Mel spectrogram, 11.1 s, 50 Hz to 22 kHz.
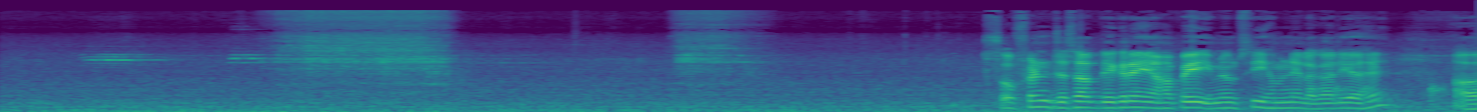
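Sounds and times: low hum of equipment: 0.0s - 11.0s
short bursts of hiss: 2.0s - 3.5s, 5.0s - 5.8s.

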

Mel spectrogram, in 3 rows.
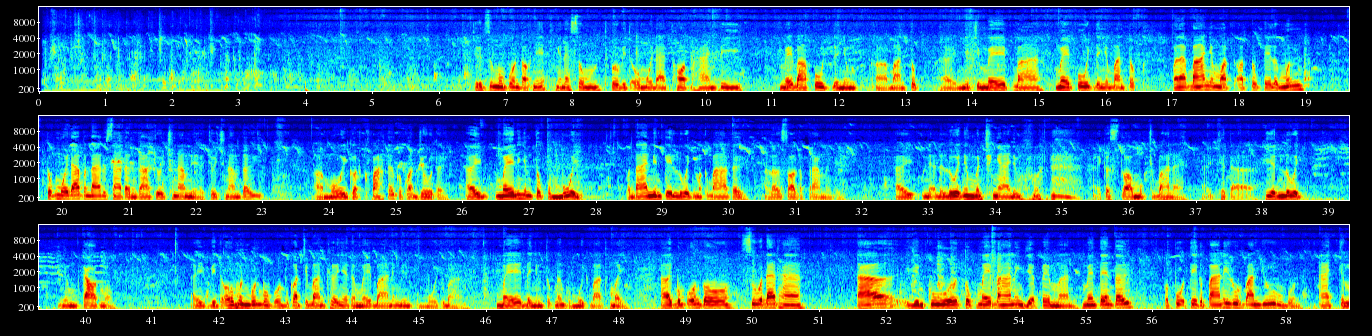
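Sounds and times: chickens and ducks clucking: 0.0s - 58.9s
man's voice: 6.5s - 19.1s, 19.8s - 23.2s, 39.6s - 40.6s, 41.5s - 50.9s, 51.6s - 58.9s.

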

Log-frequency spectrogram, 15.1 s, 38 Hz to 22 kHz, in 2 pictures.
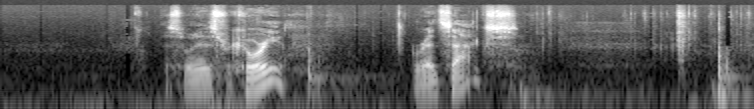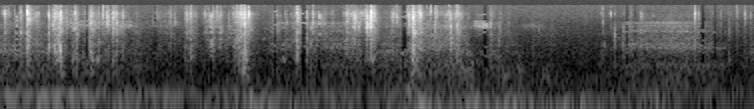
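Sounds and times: plastic sleeve crinkling: 5.2s - 15.0s.

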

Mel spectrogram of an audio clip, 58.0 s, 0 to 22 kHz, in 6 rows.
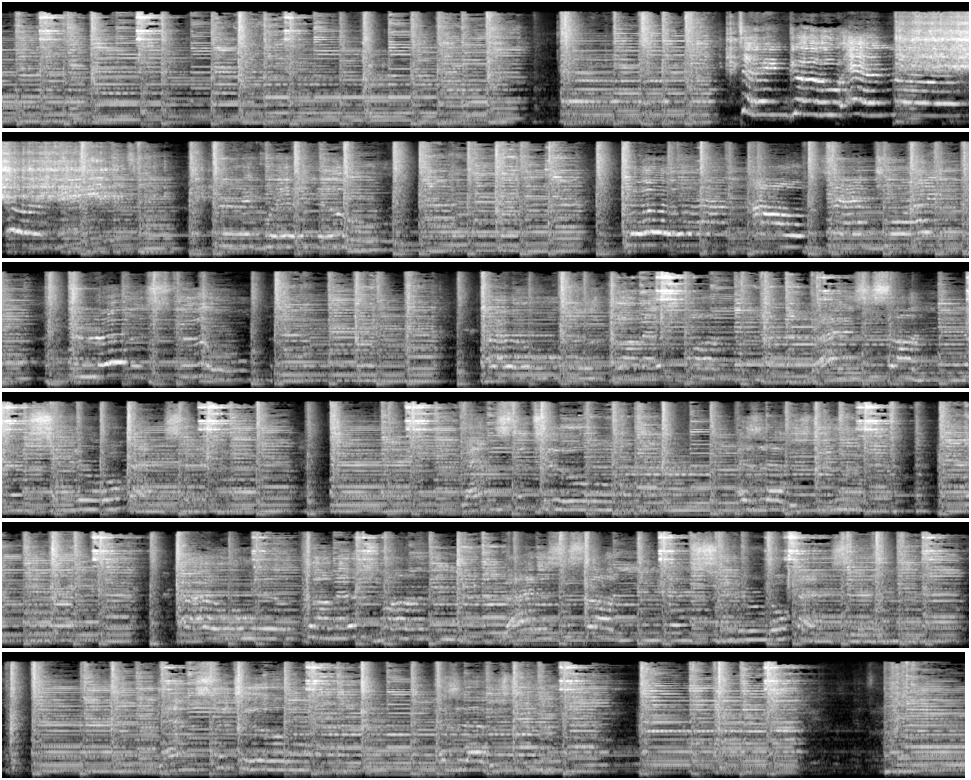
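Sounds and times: acoustic guitar strumming: 0.0s - 7.5s, 8.9s - 56.5s, 57.1s - 57.9s
woman singing: 6.9s - 22.3s, 24.0s - 32.0s, 32.8s - 38.8s, 40.4s - 48.3s, 49.2s - 54.9s.

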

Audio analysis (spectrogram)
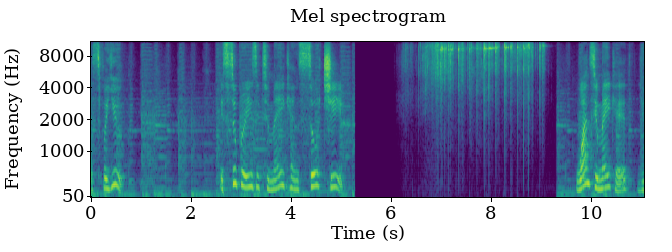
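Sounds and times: coins dropping into glass jar: 6.2s - 9.1s.

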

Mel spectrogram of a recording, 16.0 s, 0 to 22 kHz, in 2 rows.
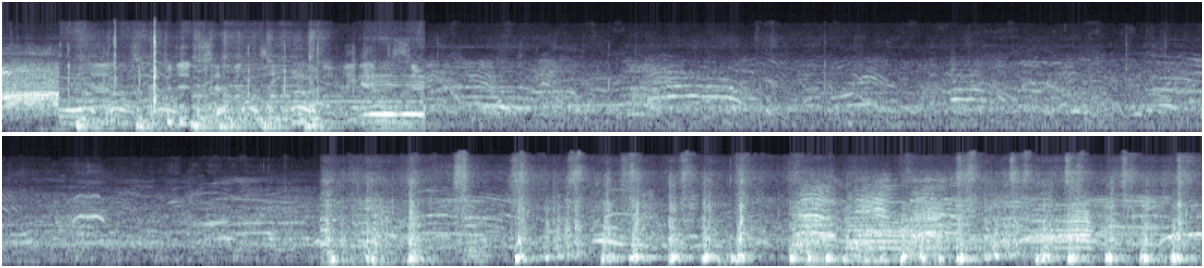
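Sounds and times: crowd murmur: 0.0s - 16.0s
cheerleaders shouting and chanting: 9.4s - 16.0s
music with steady beat: 10.2s - 16.0s.

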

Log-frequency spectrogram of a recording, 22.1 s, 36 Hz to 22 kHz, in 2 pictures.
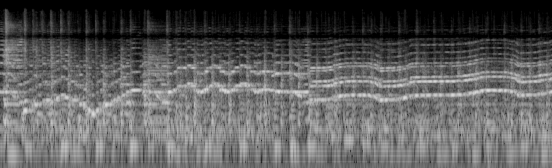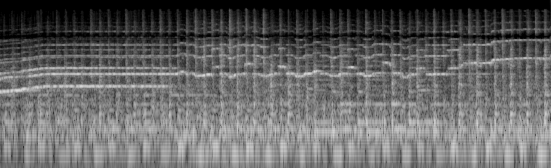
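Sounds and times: rhythm guitar chords: 0.0s - 7.9s
plucked upright bass: 0.0s - 22.0s
violin melody: 0.0s - 22.0s.

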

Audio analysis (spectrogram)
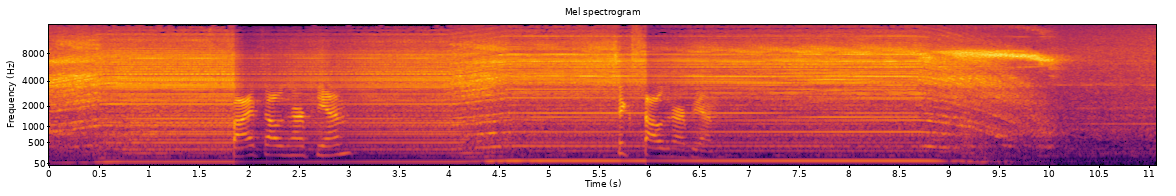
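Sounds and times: machine spindle whining: 0.0s - 10.5s
low hum: 0.5s - 9.6s.

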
